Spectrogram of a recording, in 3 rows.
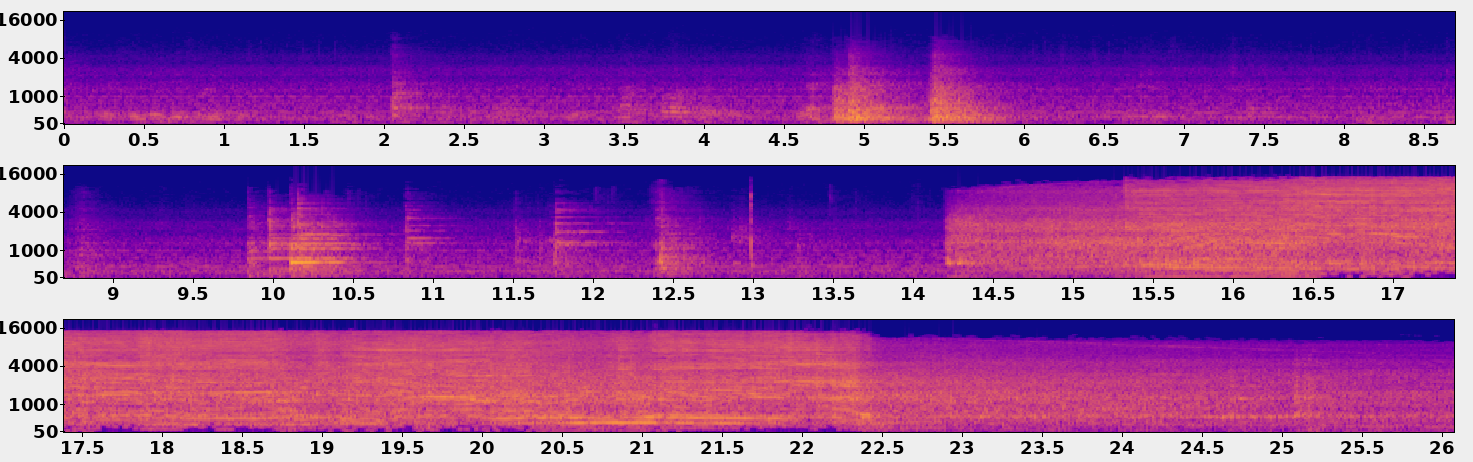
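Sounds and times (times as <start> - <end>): handheld power tool cutting: 14.2 - 26.0.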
